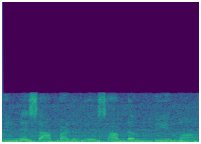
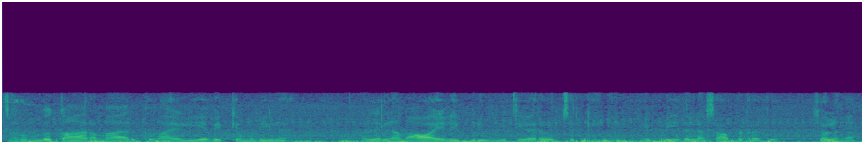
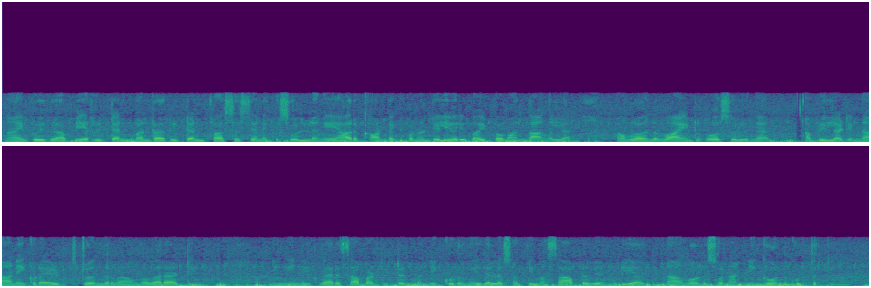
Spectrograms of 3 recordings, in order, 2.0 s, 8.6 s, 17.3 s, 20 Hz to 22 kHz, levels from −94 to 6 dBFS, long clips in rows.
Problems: constant background noise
